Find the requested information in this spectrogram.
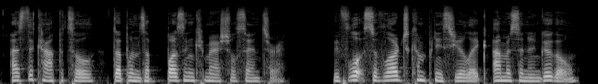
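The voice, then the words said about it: Scottish accent. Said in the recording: “As some of you might have guessed from my accent, I was born in Scotland”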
